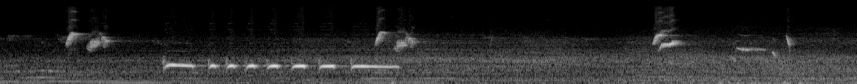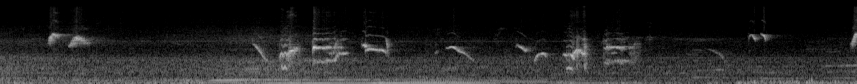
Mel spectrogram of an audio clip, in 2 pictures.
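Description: Zebra dove (merbuk) cooing a quick run of about nine short, evenly spaced staccato notes about two seconds in. Brief, higher-pitched chirps from other birds come and go through the rest.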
